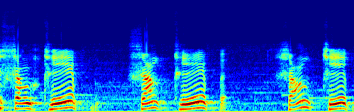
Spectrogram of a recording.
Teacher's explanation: जो संक्षेप बोला जाएगा वहाँ पे अंग का उच्चारण होगा, क्योंकि क्ष जो है बना हुआ है क और मूर्धन्य श से बना हुआ है, तो इसके अनुसार इसका उच्चारण किया जाएगा।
